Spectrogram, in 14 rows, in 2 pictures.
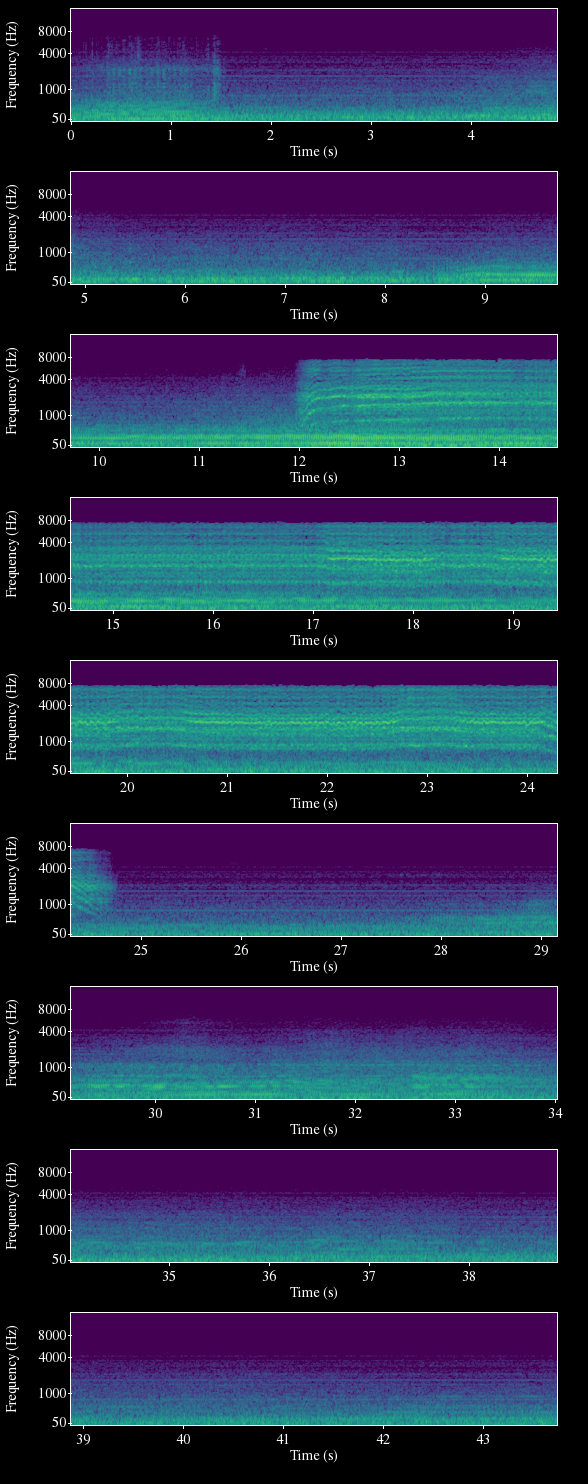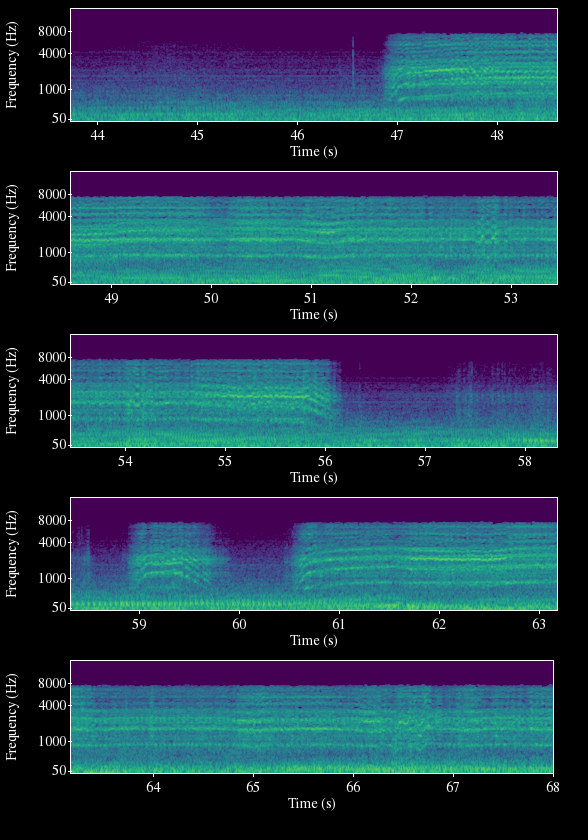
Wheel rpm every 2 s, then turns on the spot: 10, 0, 0, 0, 0, 20, 200, 230, 220, 220, 220, 200, 20, 0, 0, 0, 0, 0, 0, 0, 0, 0, 0, 120, 220, 230, 230, 170, 10, 40, 160, 220, 230, 230.
0-2 24-26 56-58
